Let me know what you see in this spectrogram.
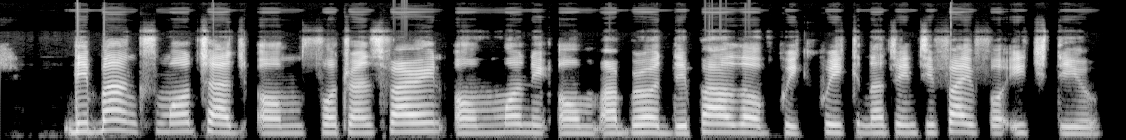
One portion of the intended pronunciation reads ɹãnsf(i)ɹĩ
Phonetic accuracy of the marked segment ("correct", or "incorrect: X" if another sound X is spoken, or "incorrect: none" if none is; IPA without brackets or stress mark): incorrect: a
